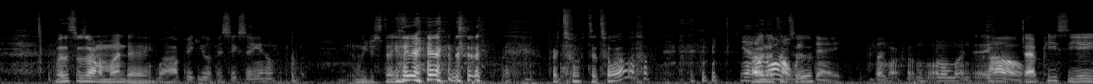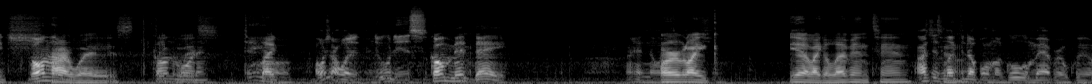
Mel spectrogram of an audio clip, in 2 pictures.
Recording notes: joins the boys in the car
